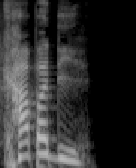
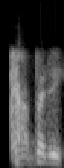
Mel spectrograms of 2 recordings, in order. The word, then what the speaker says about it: kabaddi: Så det er faktisk, jeg har også udtalt det helt forkert, det er kappadi? – Ja, faktisk, når, når, når, de, når, når, de, når de løber, siger, så, så siger de kappadi, kappadi, kappadi.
